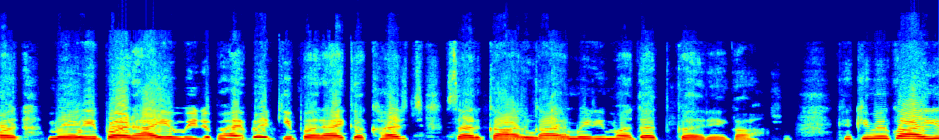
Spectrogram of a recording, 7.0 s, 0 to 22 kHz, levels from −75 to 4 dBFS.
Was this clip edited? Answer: yes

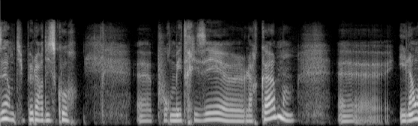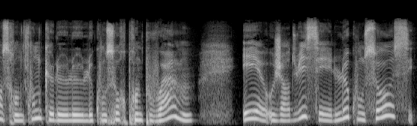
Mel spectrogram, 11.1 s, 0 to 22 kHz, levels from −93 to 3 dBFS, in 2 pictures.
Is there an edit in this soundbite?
no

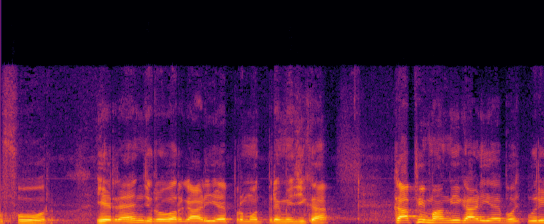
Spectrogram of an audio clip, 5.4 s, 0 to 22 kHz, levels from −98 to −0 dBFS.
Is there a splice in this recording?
no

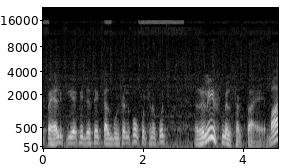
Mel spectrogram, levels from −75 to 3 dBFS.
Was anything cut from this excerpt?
no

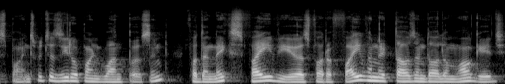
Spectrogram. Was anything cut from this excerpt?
yes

